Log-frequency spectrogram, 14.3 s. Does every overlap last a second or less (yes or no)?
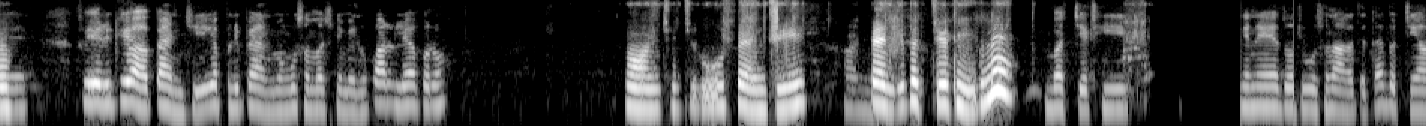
yes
